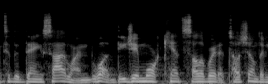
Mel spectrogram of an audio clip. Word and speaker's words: DJ Moore: take off his helmet DJ Moore oh my God I always get his name wrong and I always say AJ Moore yeah I don't know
